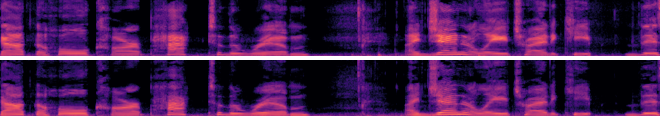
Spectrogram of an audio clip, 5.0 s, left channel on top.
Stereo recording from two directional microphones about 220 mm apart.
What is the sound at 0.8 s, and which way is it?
Speech, 45° right (ahead or behind).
